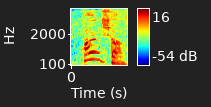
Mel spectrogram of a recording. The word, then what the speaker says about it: fanxiang: ファンシャン、これでファンシャンって読むみたいですね。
